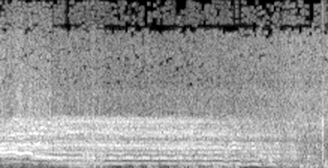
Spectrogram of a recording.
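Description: A spooked horse whinnies loudly for about two seconds: a continuous, wavering neigh with bright harmonics. No voices are heard.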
